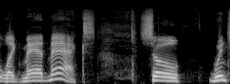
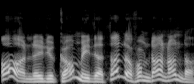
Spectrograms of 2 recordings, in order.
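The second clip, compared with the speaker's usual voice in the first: bad, wrong, put-on Australian accent; 2 semitones lower than usual. Imitating how she would react, in a bad fake Australian accent. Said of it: "No, that's the wrong accent too".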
